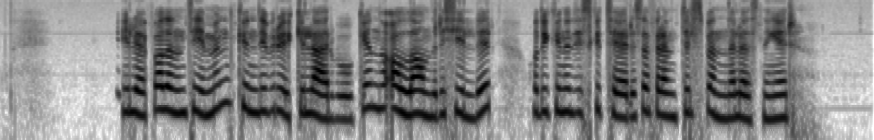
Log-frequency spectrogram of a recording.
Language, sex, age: Norwegian, female, 23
